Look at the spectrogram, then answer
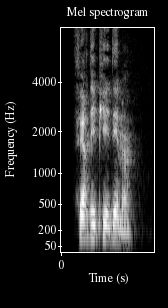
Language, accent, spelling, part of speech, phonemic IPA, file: French, France, faire des pieds et des mains, verb, /fɛʁ de pje e de mɛ̃/, LL-Q150 (fra)-faire des pieds et des mains.wav
- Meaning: to bend over backwards, to go out of one's way, to move heaven and earth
